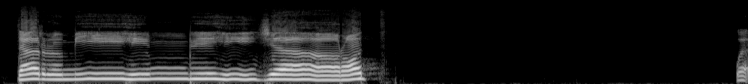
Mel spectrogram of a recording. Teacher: Cara bacaannya adalah menyembunyikan bunyi mim serta dengun. Bila kita baca tak berbunyi huruf mim tersebut. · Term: ikhfa syafawi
